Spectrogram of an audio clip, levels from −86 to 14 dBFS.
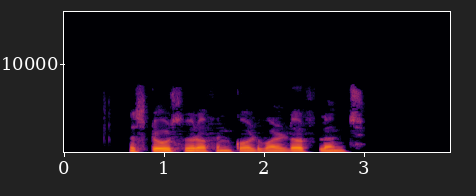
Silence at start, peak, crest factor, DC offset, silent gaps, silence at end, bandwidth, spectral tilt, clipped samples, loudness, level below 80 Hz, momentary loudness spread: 0.65 s; -2 dBFS; 18 dB; under 0.1%; none; 0.9 s; 7.6 kHz; -8 dB/octave; under 0.1%; -20 LUFS; -50 dBFS; 12 LU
